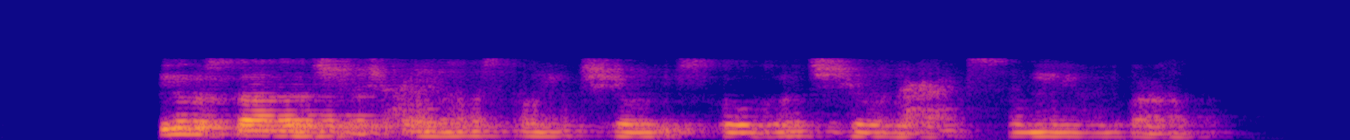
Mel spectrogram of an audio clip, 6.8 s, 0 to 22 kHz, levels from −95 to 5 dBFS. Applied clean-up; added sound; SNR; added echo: neural mask model DeepFilterNet 3.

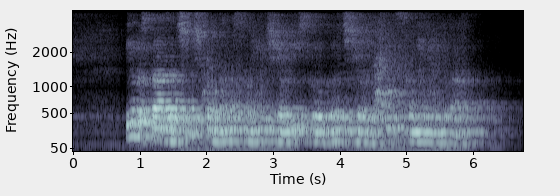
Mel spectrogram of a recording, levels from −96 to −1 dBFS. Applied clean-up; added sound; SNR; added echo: neural separator model SepFormer DNS4.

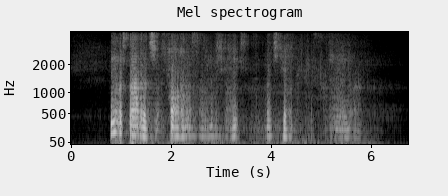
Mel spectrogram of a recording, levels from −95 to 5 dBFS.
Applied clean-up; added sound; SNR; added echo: neural separator model SepFormer WHAMR!.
